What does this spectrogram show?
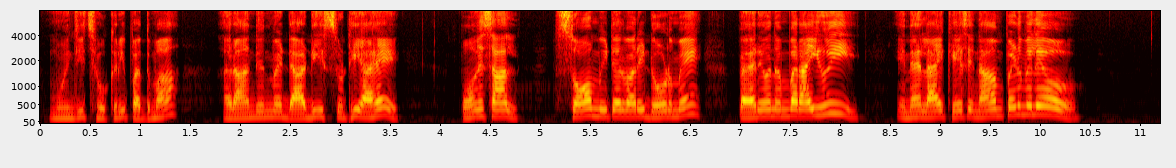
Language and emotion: Sindhi, happy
